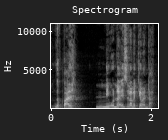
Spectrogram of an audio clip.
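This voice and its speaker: A man's voice: high-pitched, steady tone, brisk. A man playing a stern, insistent husband who scolds his wife in a colloquial family drama.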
